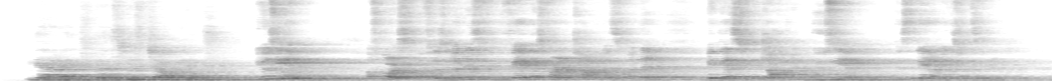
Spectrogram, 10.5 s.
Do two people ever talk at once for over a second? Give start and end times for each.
none

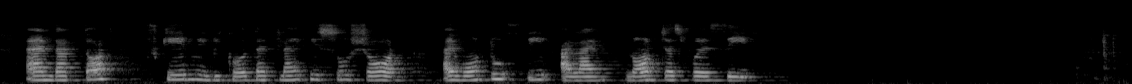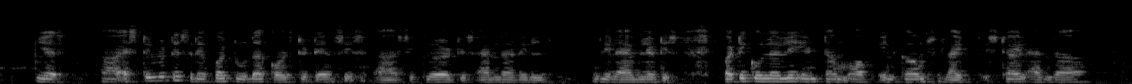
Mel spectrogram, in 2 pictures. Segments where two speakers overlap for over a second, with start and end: none

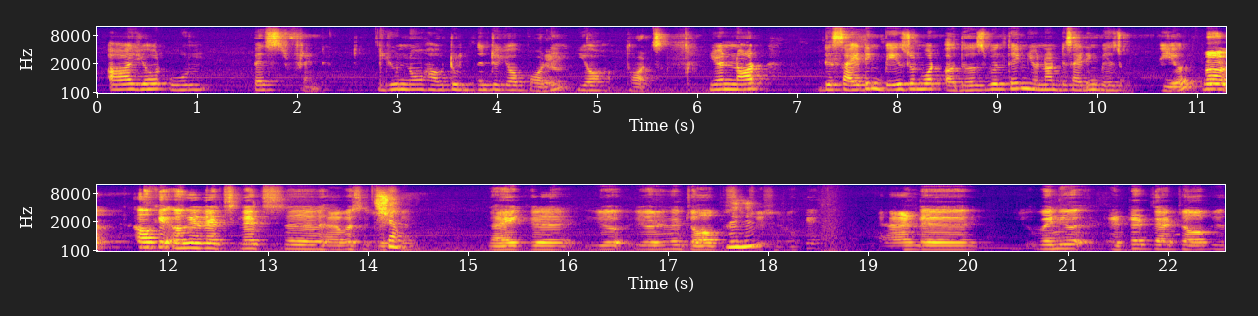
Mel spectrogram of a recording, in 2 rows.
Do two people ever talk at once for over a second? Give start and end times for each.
none

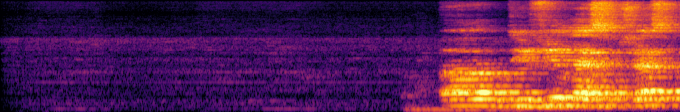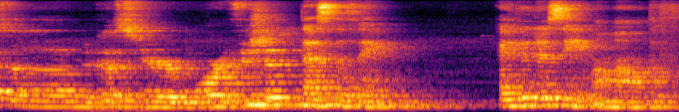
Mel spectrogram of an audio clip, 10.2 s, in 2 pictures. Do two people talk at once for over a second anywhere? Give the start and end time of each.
none

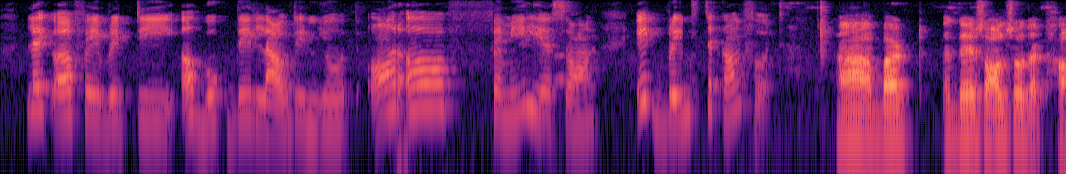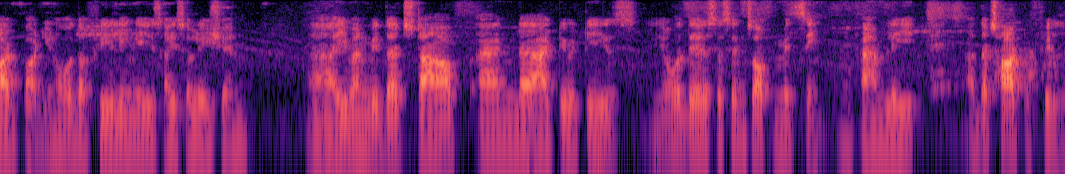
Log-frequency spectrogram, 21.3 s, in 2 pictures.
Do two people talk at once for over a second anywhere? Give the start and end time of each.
none

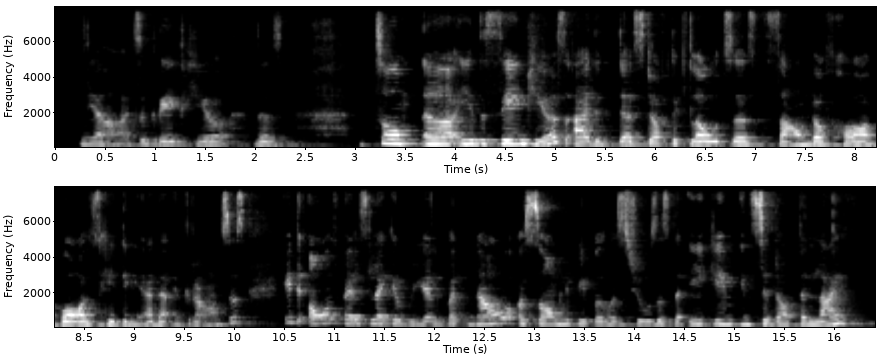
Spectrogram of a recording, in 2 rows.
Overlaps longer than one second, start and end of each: none

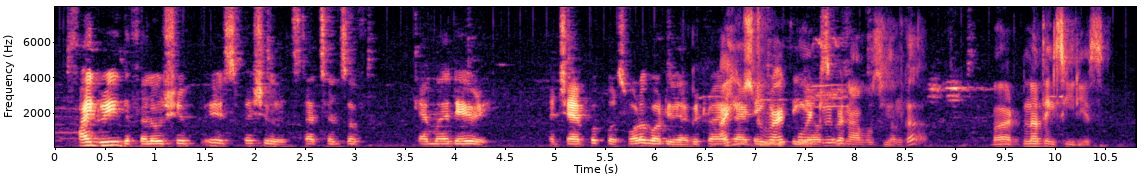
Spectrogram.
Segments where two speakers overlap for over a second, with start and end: 6.7-7.9

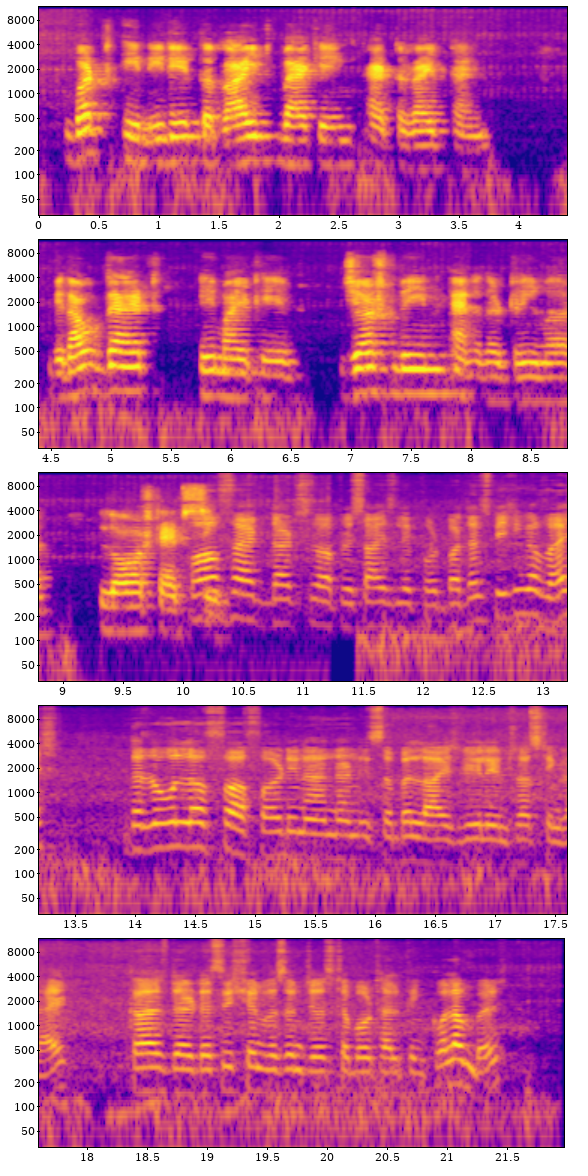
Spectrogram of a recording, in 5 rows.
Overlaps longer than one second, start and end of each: none

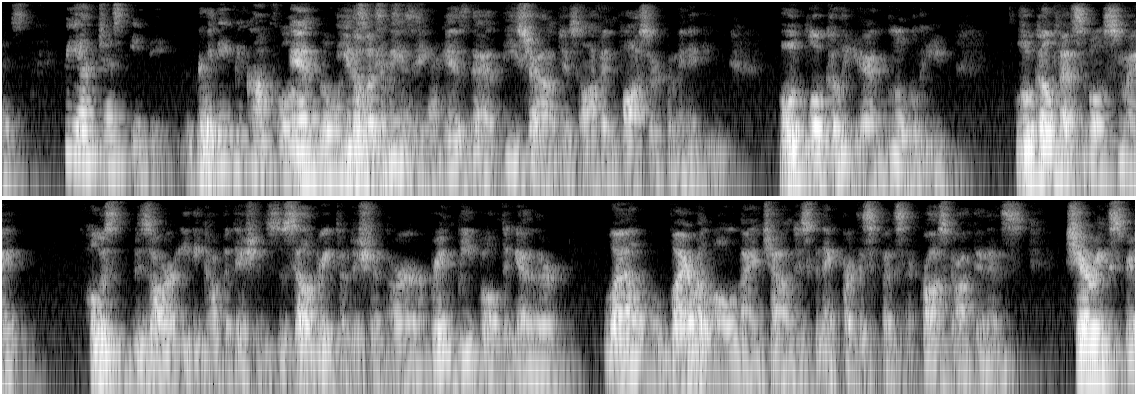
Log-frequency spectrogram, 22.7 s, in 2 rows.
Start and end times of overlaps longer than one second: 2.9-4.4

